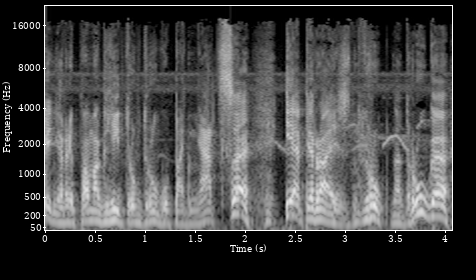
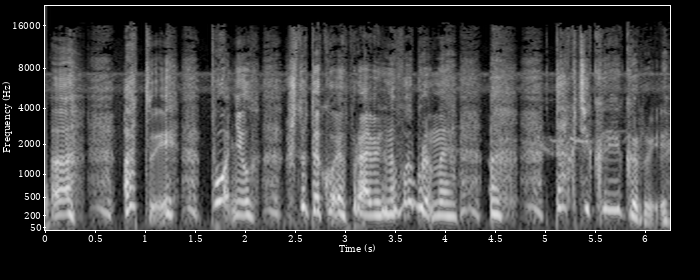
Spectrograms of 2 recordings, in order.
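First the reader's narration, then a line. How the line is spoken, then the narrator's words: Muttering. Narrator (Russian): Бормотал Лосяш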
